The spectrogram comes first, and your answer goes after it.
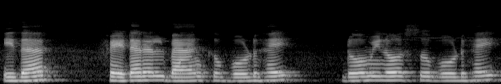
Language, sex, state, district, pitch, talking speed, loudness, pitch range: Hindi, female, Punjab, Kapurthala, 185 Hz, 95 wpm, -18 LUFS, 175-195 Hz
